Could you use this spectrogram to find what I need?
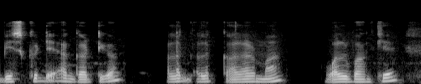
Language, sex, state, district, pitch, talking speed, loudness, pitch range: Wancho, male, Arunachal Pradesh, Longding, 130 Hz, 140 wpm, -20 LUFS, 125-155 Hz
